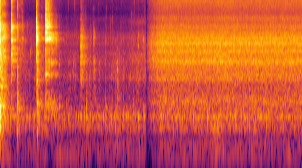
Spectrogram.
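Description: Spoon clinking and scraping in a pan while green pigeon pea curry is stirred, several sharp metallic taps early on, then a steady hissing sizzle takes over.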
